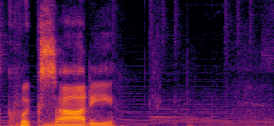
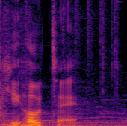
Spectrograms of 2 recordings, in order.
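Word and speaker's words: Quixote: Again, if I hear even one of you pronounce that as quicksotti, busting your shins, it's kiote.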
